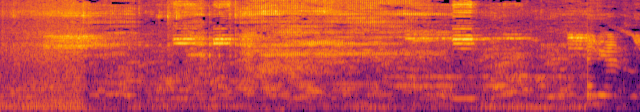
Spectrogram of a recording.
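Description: Busy street noise: road traffic with several short vehicle horn honks over the chatter of a crowd.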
